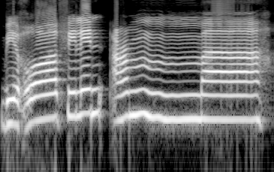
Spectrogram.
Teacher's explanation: تنوین آ گئی، تنوین کے بعد عین اظہار کے خاندان میں سے ظاہر کر کے پڑھیں گے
